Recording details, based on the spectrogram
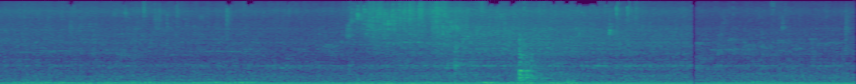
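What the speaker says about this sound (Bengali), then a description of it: "চিকেন পকোড়াগুলো ভালো করে বেসনের গোলায় ডুবিয়ে নিয়ে একটা একটা করে ভেজে নেব" Oil bubbles and sizzles with a soft, steady hiss over a low humming drone, swelling briefly as gram-flour-battered chicken pakoras go in and get stirred.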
